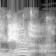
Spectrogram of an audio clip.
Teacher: in banana, the least stressed syllable in that word is the BA sound. So they just say nana instead of banana.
